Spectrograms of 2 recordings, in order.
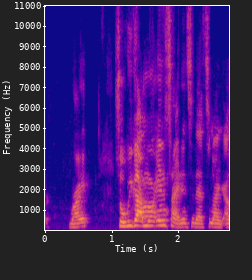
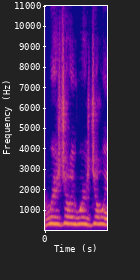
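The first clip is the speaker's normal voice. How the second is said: a touch of panic, pitched up, calling for Joey; lightly retold frantic asking; mild mock crying; 7 semitones higher than usual. Recapping the show, imitating Fawn crying for Joey, mild mock panic. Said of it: "And she's crying".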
